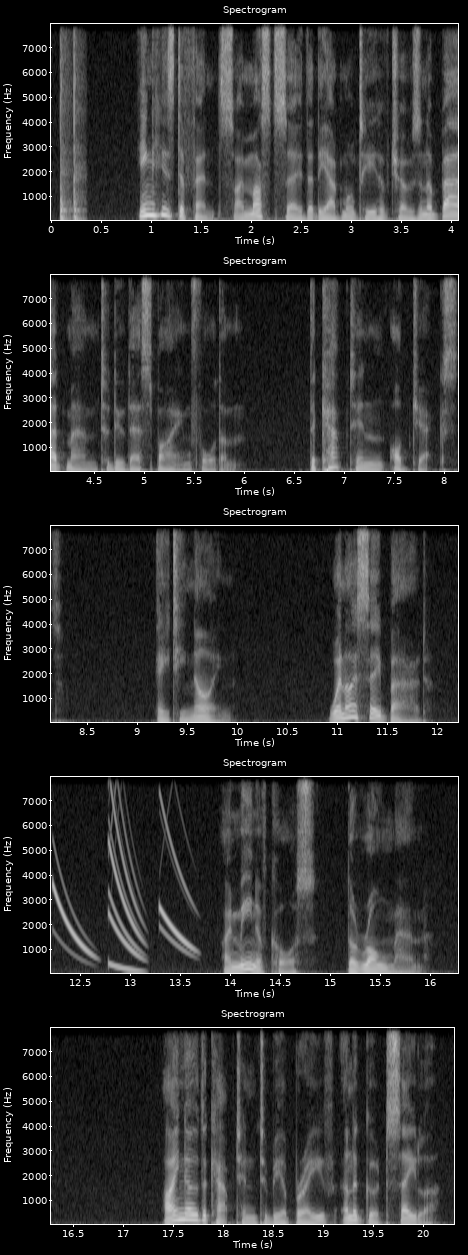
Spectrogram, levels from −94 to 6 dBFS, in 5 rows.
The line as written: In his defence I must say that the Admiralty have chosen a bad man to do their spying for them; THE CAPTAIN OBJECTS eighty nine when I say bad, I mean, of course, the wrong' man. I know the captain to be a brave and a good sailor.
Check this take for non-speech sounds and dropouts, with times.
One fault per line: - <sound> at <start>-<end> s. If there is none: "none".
- tap at 0.1-0.4 s
- chirp at 12.2-13.7 s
